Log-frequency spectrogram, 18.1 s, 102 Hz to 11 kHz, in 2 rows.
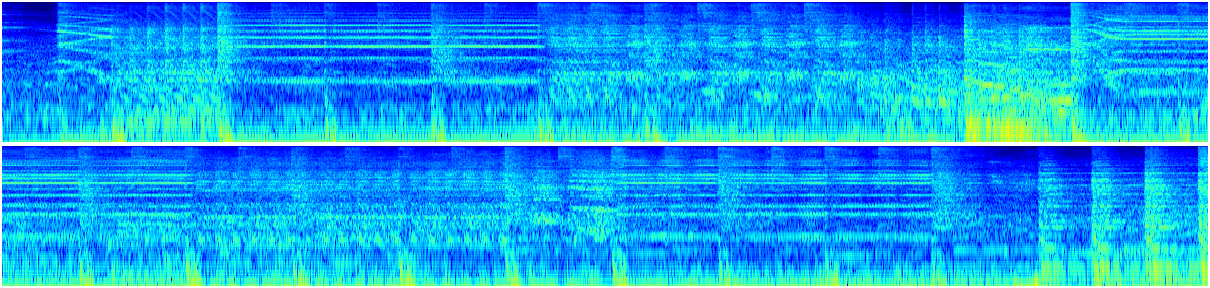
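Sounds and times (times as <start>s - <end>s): dubstep music with heavy bass: 0.0s - 18.0s.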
